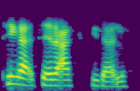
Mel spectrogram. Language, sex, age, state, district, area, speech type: Bengali, female, 45-60, West Bengal, Hooghly, rural, conversation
